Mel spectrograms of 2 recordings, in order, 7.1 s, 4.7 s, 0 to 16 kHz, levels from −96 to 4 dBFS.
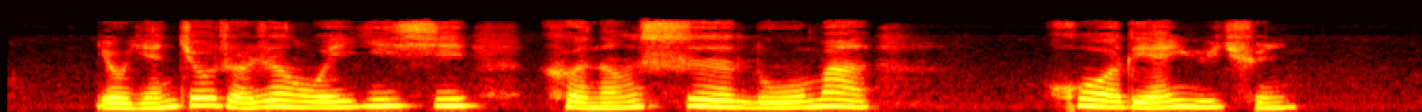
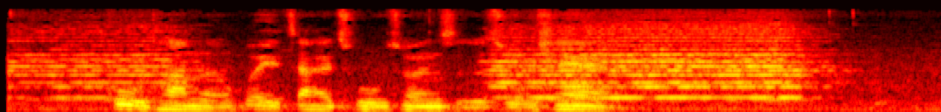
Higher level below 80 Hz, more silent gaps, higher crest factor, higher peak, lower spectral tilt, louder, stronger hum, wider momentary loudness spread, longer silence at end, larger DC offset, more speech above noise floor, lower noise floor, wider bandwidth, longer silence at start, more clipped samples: about the same, -56 dBFS vs -56 dBFS; neither; about the same, 14 dB vs 18 dB; first, -4 dBFS vs -10 dBFS; about the same, -6 dB/octave vs -5 dB/octave; first, -17 LUFS vs -26 LUFS; neither; about the same, 9 LU vs 9 LU; first, 0.65 s vs 0 s; neither; first, 47 dB vs 25 dB; first, -63 dBFS vs -50 dBFS; second, 8 kHz vs 11.5 kHz; first, 0.5 s vs 0.05 s; neither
